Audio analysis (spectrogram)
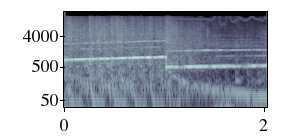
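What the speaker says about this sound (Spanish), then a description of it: "¿por qué no se calla la puta sirena?" A blaring siren in the Killing Floor video game, wailing on a steady high tone before abruptly dropping to a lower pitch midway, continuous and loud with a background hum and no talk.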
